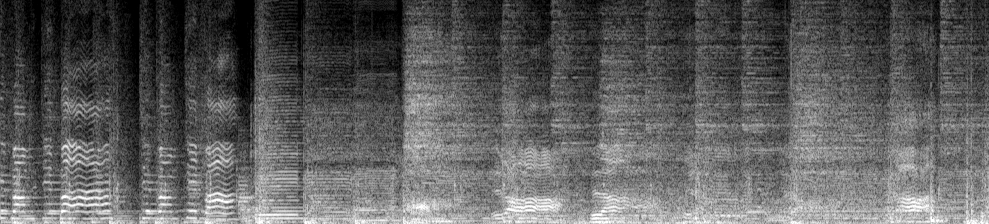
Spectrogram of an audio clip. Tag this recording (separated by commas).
Music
